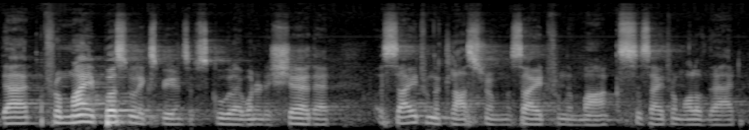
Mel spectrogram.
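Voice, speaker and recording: A man in his forties with an Indian accent speaks from the floor at a conference. His voice is medium in pitch and earnest, moving through examples one by one. The big room gives him long reverb. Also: steady tone, normal speed, a little hiss or hum. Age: 40s. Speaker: audience member, architect. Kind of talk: impromptu comment at a conference. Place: large hotel conference hall. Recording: echoey hall with long reverb.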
